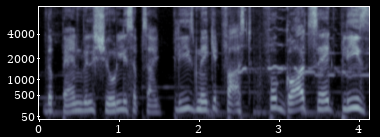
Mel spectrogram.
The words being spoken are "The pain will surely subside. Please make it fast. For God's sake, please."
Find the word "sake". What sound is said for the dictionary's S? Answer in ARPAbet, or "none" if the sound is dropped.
S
